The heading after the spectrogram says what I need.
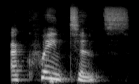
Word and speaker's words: acquaintance: acquaint ants three syllables that first syllable ack we think to spell a silent c there so ack is ack basic code next is quoi who remembers what makes the a sound acquaintance anybody remember what phonogram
